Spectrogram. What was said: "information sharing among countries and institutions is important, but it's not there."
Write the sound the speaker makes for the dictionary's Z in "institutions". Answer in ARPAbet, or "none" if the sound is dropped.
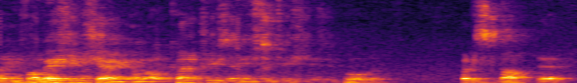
none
